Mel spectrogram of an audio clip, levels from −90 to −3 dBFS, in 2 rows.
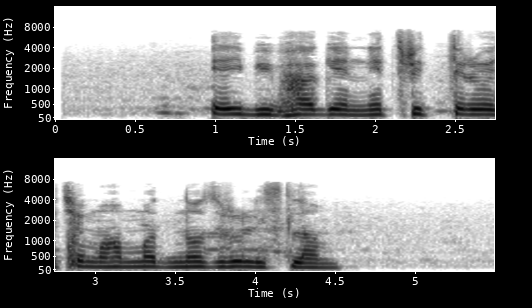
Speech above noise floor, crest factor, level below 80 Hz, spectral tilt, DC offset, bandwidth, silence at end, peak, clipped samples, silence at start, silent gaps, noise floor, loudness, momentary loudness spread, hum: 44 dB; 14 dB; -52 dBFS; -8 dB/octave; under 0.1%; 7 kHz; 1 s; -2 dBFS; under 0.1%; 0.65 s; none; -58 dBFS; -14 LUFS; 5 LU; none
